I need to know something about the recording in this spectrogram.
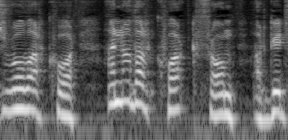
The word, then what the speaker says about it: Rollercore: But it doesn't get pronounced Roller X Core, it's just Rollercore.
